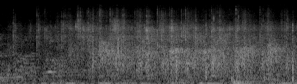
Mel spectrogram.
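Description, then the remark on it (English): A crowd claps steadily, a dense wash of many hands applauding at an even level throughout, sounding like a sizable audience. “Well, you apparently get applause now.”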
